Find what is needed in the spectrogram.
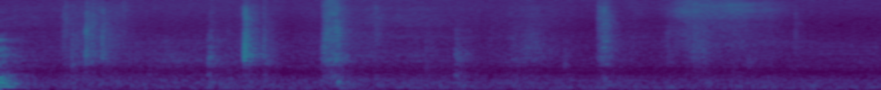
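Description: A few faint, irregular footsteps on a hard floor, with light knocks from handling the rod and line.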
